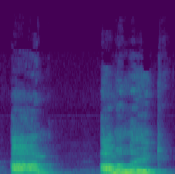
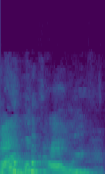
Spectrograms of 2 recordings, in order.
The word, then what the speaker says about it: Immokalee: Immokalee, that one gets butchered a lot. A lot. What have you heard lately? Amalek or whatever, like it doesn't even Amalek? line up. It's Amalek like- it's what? like- Right. I'm a Cali.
